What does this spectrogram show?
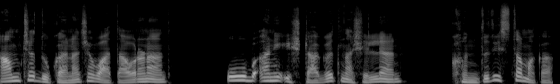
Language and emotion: Goan Konkani, sad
